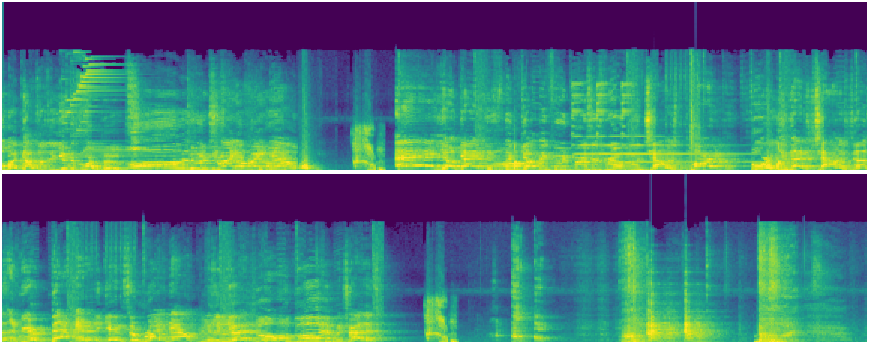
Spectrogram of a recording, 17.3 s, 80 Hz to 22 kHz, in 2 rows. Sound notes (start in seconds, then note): 3.1 crunching; 13.0 crunching; 13.0 spitting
